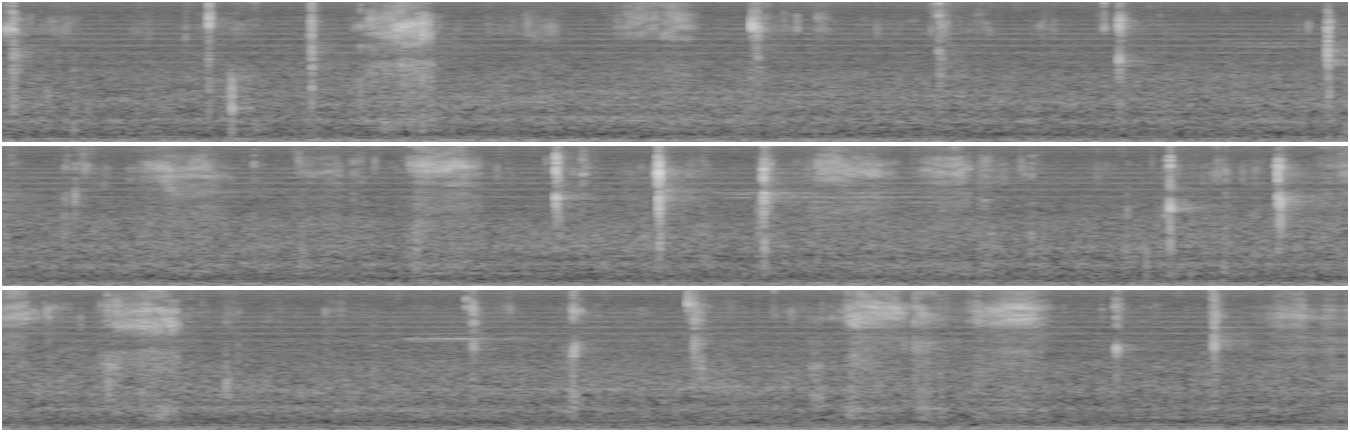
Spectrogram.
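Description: Close-miked chewing and eating by hand, rice and chicken curry: a scattered string of short wet mouth clicks and smacks, over a steady low hum.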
